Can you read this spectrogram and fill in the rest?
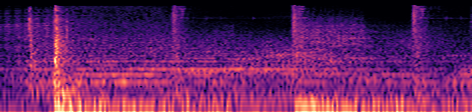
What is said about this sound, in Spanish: Cuando se escuchó que alguien abría una puerta.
